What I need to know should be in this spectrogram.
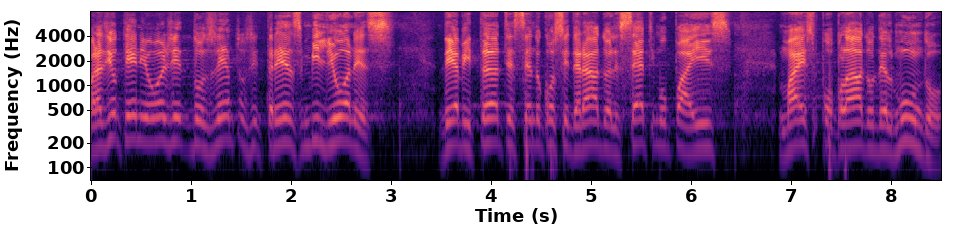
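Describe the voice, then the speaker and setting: This man's high-pitched voice has a bright, sharp tone, very even loudness and fairly even intonation, recorded very cleanly against a silent background. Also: fairly slow pace. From Brazil. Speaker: conference speaker on organized crime. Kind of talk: conference presentation. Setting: conference hall with audience. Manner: halting, with repetitions and fillers.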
